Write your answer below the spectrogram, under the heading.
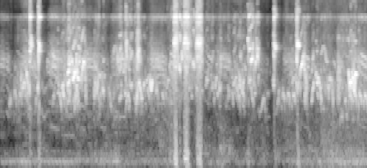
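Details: Parakeet chirping from budgerigars, a busy overlapping chatter of short high twitters and warbles with a few sharper louder notes.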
